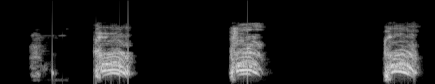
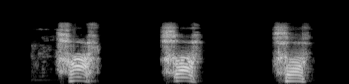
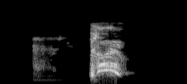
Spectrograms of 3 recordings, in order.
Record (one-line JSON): {"three_cough_length": "4.4 s", "three_cough_amplitude": 30533, "three_cough_signal_mean_std_ratio": 0.42, "exhalation_length": "3.5 s", "exhalation_amplitude": 32272, "exhalation_signal_mean_std_ratio": 0.47, "cough_length": "1.9 s", "cough_amplitude": 28098, "cough_signal_mean_std_ratio": 0.35, "survey_phase": "beta (2021-08-13 to 2022-03-07)", "age": "18-44", "gender": "Male", "wearing_mask": "No", "symptom_cough_any": true, "symptom_runny_or_blocked_nose": true, "symptom_sore_throat": true, "symptom_onset": "3 days", "smoker_status": "Never smoked", "respiratory_condition_asthma": false, "respiratory_condition_other": false, "recruitment_source": "Test and Trace", "submission_delay": "2 days", "covid_test_result": "Positive", "covid_test_method": "RT-qPCR", "covid_ct_value": 22.1, "covid_ct_gene": "ORF1ab gene", "covid_ct_mean": 22.6, "covid_viral_load": "39000 copies/ml", "covid_viral_load_category": "Low viral load (10K-1M copies/ml)"}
